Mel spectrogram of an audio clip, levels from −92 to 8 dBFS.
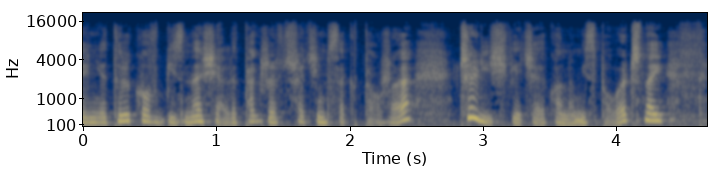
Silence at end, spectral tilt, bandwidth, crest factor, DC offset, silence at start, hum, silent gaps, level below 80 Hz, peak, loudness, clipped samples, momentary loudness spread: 0 s; -5 dB/octave; 16 kHz; 18 dB; 0.3%; 0 s; none; none; -58 dBFS; -8 dBFS; -26 LUFS; under 0.1%; 10 LU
